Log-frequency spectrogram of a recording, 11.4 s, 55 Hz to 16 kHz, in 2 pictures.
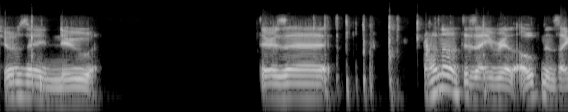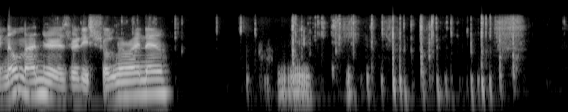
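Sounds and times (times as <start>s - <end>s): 
speech: 0.0s - 1.0s, 2.6s - 3.5s, 4.2s - 7.5s, 8.3s - 9.8s
rapid forceful typing on a computer keyboard during a web search: 3.1s - 4.2s, 6.9s - 10.9s.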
